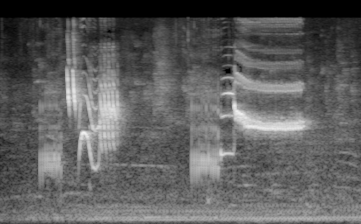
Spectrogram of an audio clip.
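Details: A tame Asian pied starling sings a jumble of slurred whistles, warbling notes and a long, bright, slightly falling whistle, mixed with harsher chattering phrases.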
